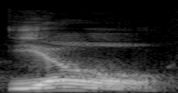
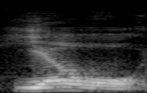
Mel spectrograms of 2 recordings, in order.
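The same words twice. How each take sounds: First: "يو" as a slow "yagh" with relaxed lips; correct, lengthened ghayn in "يو"; unrounded ghayn. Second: "يو" as "yagh" with lips pursed; rounded lips. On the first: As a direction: hold the voiced gh of "يو" without rounding. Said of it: "لا، يو". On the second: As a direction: round the gh of "يو" towards oo. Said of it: "تكور الشفاه". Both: Shown as a demonstration.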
